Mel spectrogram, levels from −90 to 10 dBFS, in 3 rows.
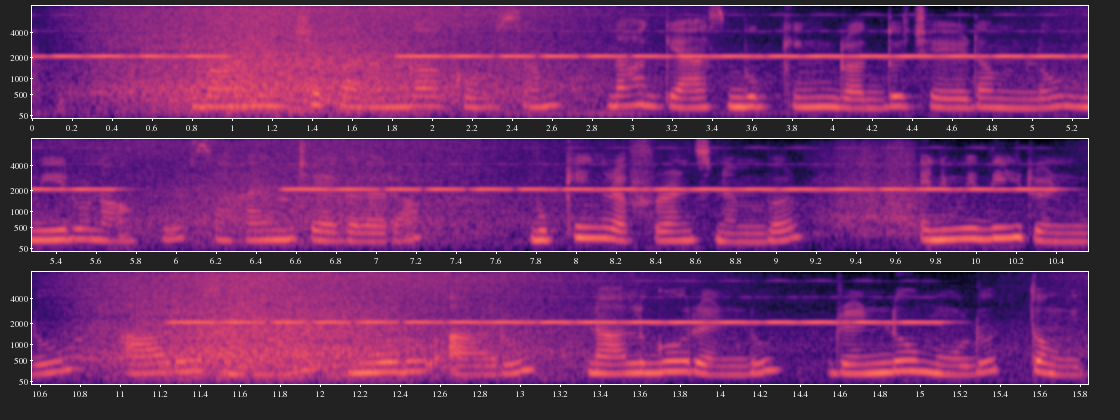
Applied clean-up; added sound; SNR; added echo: none; Wind instrument, woodwind instrument + Waves, surf; -3 dB; none.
